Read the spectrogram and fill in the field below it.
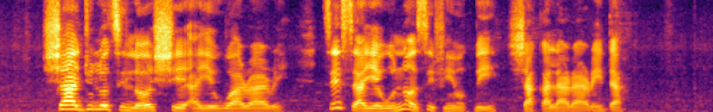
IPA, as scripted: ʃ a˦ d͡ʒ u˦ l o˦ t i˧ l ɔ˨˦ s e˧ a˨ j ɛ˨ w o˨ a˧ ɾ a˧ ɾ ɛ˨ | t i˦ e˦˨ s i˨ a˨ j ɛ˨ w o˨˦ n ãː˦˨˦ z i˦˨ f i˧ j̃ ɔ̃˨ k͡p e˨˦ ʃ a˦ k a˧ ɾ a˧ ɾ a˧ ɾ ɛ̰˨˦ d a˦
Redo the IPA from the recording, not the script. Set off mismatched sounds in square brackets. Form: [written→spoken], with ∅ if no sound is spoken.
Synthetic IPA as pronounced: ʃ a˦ d͡ʒ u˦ l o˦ t i˧ l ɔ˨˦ [s→ʃ] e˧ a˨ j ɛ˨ w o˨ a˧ ɾ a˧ ɾ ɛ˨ | t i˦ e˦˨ s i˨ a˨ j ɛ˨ w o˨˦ n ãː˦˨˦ [z→s] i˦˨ f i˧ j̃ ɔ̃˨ k͡p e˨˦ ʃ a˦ k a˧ [ɾ→l] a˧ ɾ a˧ ɾ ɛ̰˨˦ d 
